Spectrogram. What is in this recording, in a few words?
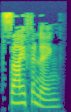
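"siphoning", British English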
